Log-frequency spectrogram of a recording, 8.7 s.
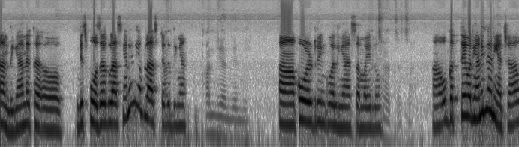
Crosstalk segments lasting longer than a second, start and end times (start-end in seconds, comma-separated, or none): none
